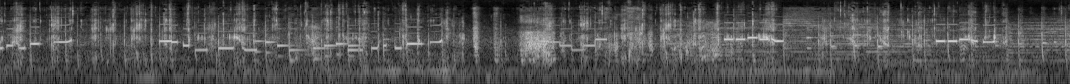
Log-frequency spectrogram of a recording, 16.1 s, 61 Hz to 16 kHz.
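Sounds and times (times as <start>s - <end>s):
beep-like melody music: 0.0s - 1.2s, 2.4s - 6.8s, 8.3s - 9.3s, 10.0s - 16.0s.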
